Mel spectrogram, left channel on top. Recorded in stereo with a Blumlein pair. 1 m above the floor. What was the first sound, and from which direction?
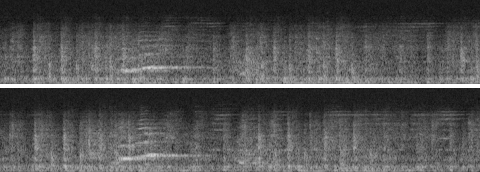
A squeak, 70° right.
